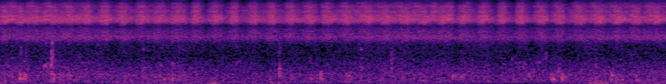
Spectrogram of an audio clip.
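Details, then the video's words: Crickets at a bay in Korčula, Croatia: a dense, shrill high buzzing that pulses steadily about two to three times per second, with faint scattered low rustles underneath. "View of one of the bays in Korcula with sounds of crickets"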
